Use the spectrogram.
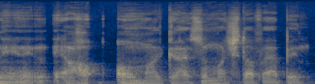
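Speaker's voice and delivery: hushed, breathless whisper. Real, not acted. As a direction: drop to a whisper, overwhelmed by memory. Recalling dangerous street life.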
